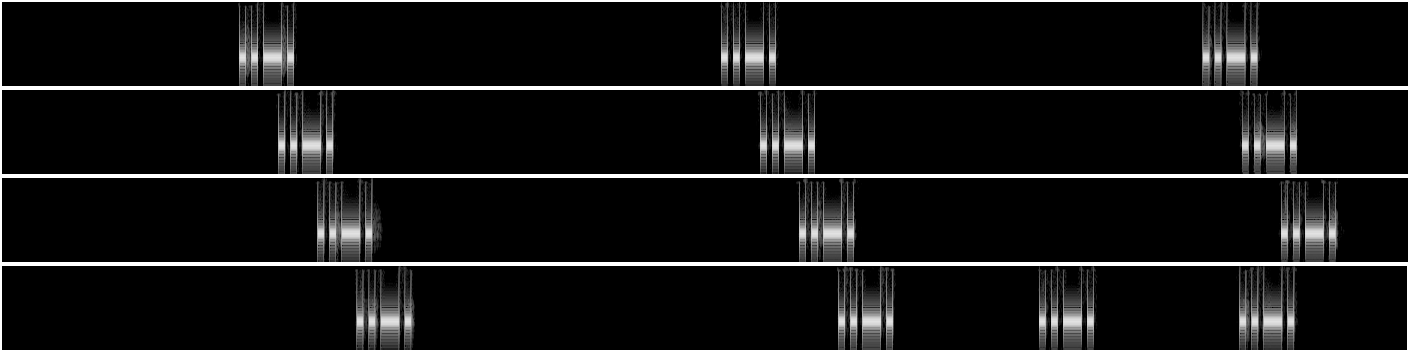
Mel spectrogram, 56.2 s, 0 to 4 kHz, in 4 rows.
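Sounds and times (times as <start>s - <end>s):
morse code for the letter F: 2.4s - 3.0s, 7.2s - 7.8s, 12.0s - 12.6s, 16.8s - 17.4s, 21.6s - 22.2s, 26.5s - 27.0s, 31.3s - 31.8s, 36.1s - 36.7s, 41.0s - 41.5s, 45.7s - 46.3s, 50.6s - 51.1s, 52.6s - 53.1s, 54.6s - 55.2s.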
